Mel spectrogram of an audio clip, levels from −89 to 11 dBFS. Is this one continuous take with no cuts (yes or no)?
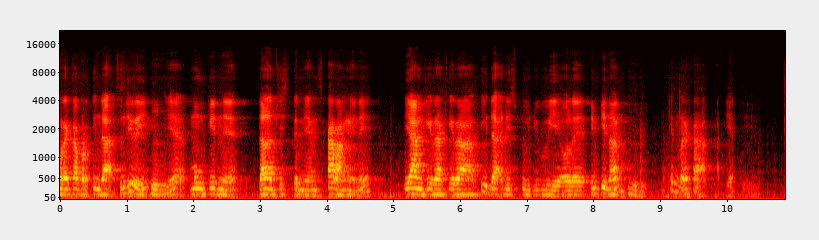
yes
